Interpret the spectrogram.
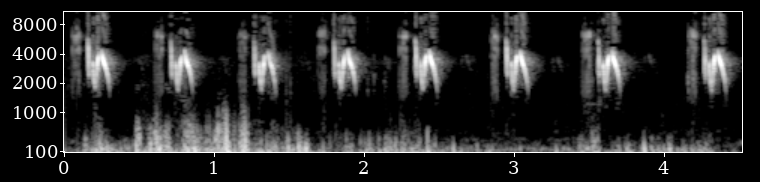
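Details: Repeated high, clipped chirps from a caged Scarlet-headed flowerpecker in song training, roughly every half second, with a low rumbling background noise that is loudest early on.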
